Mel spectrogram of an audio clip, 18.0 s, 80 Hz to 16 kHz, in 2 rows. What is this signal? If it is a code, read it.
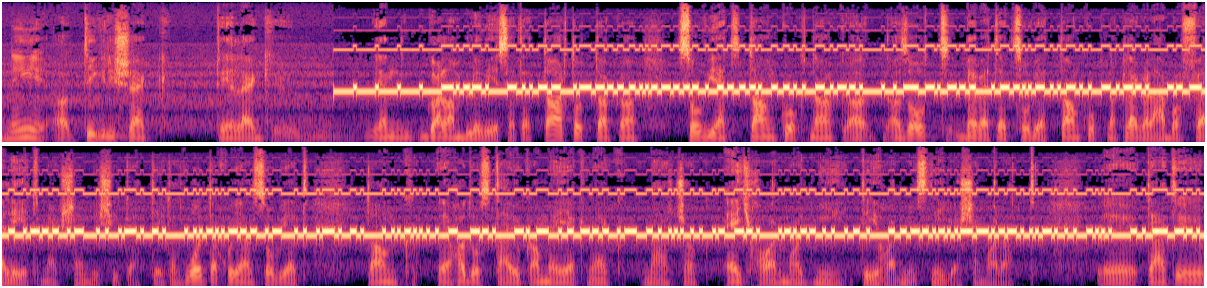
RTTY (45.45 baud, 170 Hz shift), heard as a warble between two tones, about 1600 Hz centre, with speech in Hungarian. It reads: NAME IS LUIGI, QTH VARNA, LOC CM37JR CM37JR. HOW COPY? DL2I DE JH4PT …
